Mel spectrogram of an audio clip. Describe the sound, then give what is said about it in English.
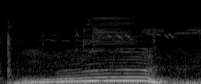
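A single long, loud moo from cattle at a huge cattle ranch and slaughterhouse in Central California, low and steady with a slight rise before dropping sharply at the end. “Cows. Thousands of them.”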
